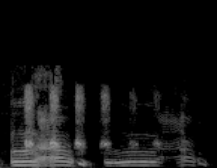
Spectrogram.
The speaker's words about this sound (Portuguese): Oh, meu bebê, para de chorar.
